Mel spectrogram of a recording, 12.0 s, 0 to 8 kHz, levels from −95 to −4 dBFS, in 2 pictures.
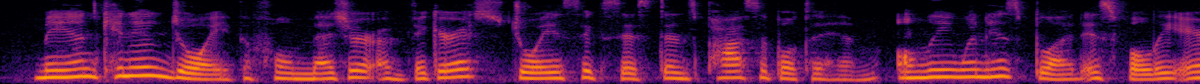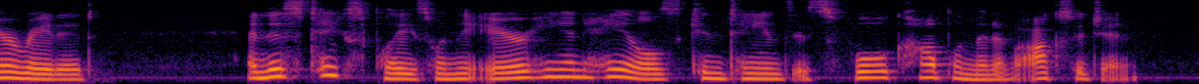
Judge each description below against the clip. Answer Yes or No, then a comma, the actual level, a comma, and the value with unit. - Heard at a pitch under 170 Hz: No, high, 210 Hz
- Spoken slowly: No, average, 175 wpm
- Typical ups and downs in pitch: Yes, average, 4.2 semitones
